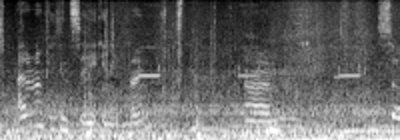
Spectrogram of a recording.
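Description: Car cabin noise: a steady low engine and road rumble sets in about two seconds in as the car gets under way, with scattered small clicks and a few short high beeps.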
